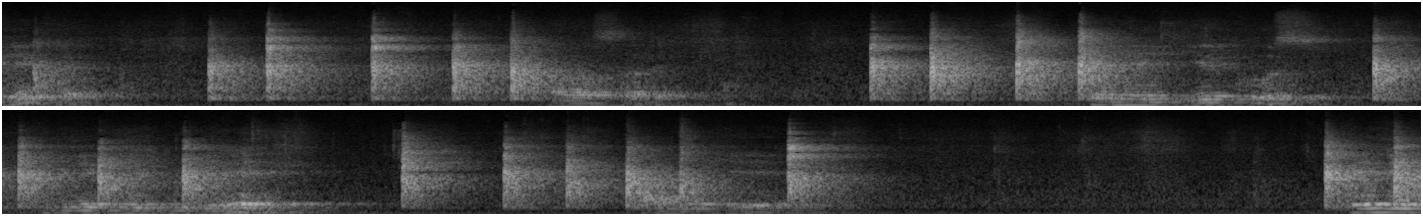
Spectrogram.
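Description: Chalk taps and scrapes on a blackboard in quick bursts.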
